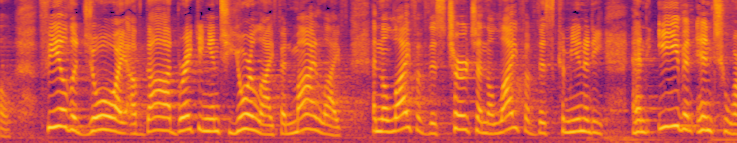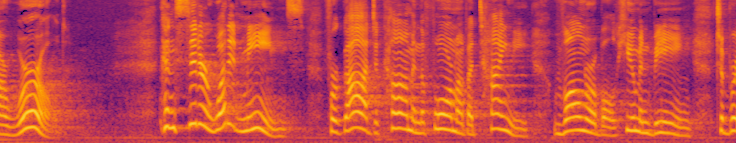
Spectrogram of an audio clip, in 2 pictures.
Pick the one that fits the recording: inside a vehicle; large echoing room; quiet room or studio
large echoing room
